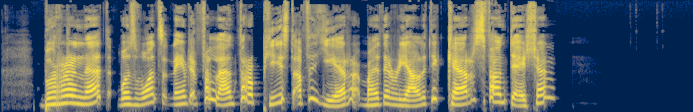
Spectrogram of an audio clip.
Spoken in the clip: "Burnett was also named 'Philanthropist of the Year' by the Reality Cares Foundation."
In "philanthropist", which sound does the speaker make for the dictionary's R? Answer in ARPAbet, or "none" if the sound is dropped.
R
